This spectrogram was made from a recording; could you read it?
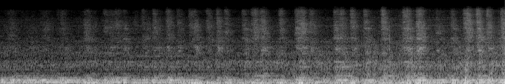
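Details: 1973 Camaro Z28 V8, cold after sitting, running without choke: low rumble that wavers and surges unevenly, almost idling by itself but not quite; temperature gauge still at zero, engine not warmed up yet.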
